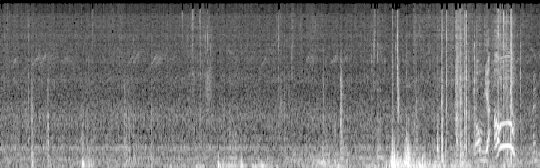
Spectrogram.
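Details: Bees hum steadily while honey is being harvested. Knocks and rustling grow louder in the second half, and human voices rise over the buzz near the end.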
